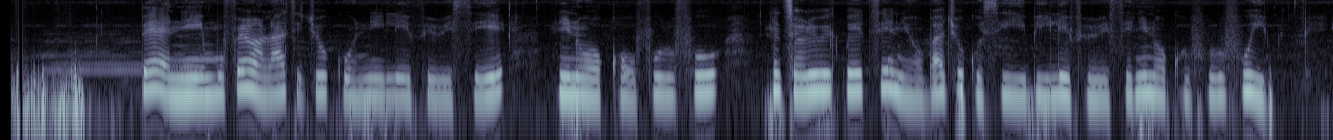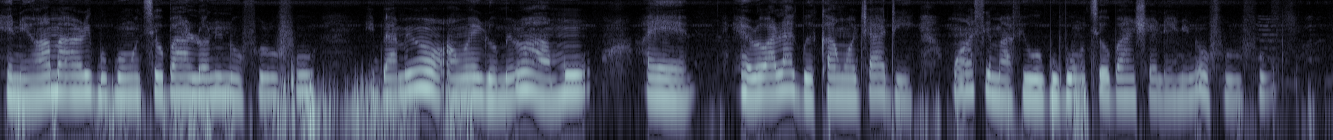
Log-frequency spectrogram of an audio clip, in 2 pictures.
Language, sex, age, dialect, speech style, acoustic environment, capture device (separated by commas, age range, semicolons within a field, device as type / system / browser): Yoruba, female, 25-34, Nigeria - Lagos Yoruba, relaxed, silence, desktop / Linux / Chrome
